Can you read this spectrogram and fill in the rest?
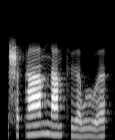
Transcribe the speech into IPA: ʂə˨˩k̚ɣaː˧˥m na˧mt̪ʰɨ˨˩ə̯ wu˨˩˨ə̯

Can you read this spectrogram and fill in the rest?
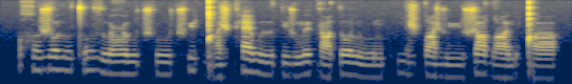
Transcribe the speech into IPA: χo̤˦ʒo˦ðo̤˦tʼo̤˦ zu˨ʕuː˨ t͡ʃʰuː˨t͡ʃʰy˦ɡ͡ǃɑ˨ʒ kʰæ˦wɯː˨ ty˨ʒmø˦kɑ˨ to˦luː˨m pʰi̤˦˨ʒtˤu˨ ʒyː˨ʃo˦ dˤɯː˨mǃɑ˦

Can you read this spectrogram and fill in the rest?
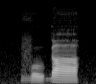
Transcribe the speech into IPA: vou̯ɠa

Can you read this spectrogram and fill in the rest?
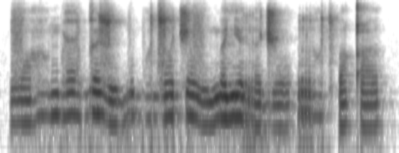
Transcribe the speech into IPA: vɔ˩ ɦɔ̤˥ mo̤˥ʕṳ˥ ɡœ˥ zu˩ bu˥bɔ̤˥d͡zɔ˥ t͡ʃʌ˥vu˩ mœ˥lʲœ˥rʌ˩d͡ʒo˩ | rɔ̤˥t͡sʼɔ˩ qʼʌ˩

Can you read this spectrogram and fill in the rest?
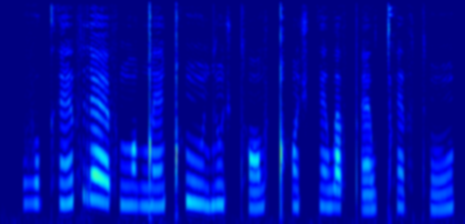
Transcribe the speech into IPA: vokʰɛ̃fræːf ŋɔ̃ŋ͡ǃɛ̃ǃʰũː dũʃ tʰɔ̃vǃʰɔ̃ʃ kɛ̃wafpʼæ̃wǀʰɛ̃f tʰũ

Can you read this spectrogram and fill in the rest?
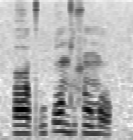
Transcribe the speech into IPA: ʕɔpʼuɓɔ nduɬɔ̃mɔ

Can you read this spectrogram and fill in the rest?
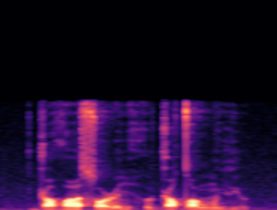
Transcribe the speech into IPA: ɡʲɛðˤi sɔɭihɯɡʲɔ dˤɯŋʷĩvʲɯ

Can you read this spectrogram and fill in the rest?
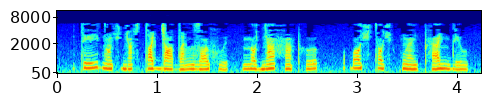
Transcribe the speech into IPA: tei̯ dɔ̃çɟɔ̃ç tˤɪ ɟɪu̯ dˤiɲzˤʊxʷɪ | nɔɟã hãpʰʊ | ɓɔçtɔç kʷãi̯ pʰaɲdeu̯

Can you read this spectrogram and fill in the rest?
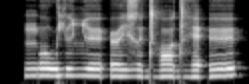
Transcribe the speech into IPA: ŋowjʉ ʎø ʔə˞ɪ̯ɣɵdʱɔdʱɛ ʔø

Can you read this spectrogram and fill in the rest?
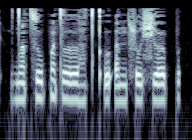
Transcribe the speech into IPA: dˤĩt͡su pɐ̃tlːa̤t kʼuʔɐnɬuɕɵp

